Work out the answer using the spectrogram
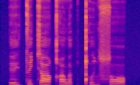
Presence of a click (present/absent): present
